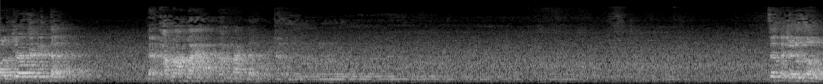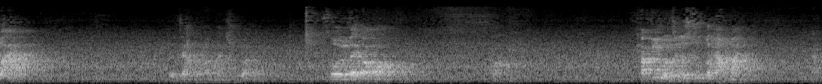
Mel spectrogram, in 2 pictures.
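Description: A man lectures in bursts with animation, his voice echoing in a room.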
